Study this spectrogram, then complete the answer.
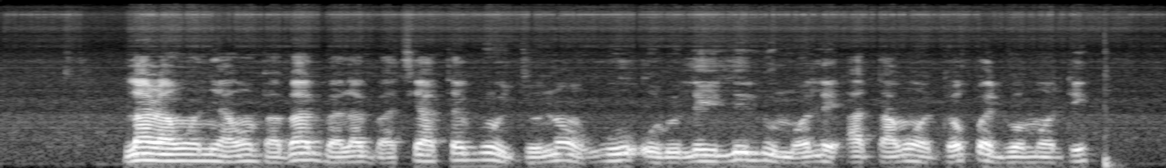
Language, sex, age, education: Yoruba, male, 30-45, tertiary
